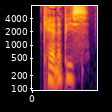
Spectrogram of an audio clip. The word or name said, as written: cannabis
